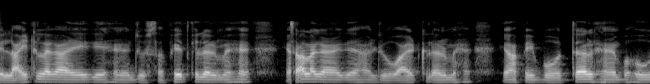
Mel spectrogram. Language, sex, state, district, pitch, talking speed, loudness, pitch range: Hindi, male, Jharkhand, Deoghar, 110 Hz, 205 wpm, -20 LUFS, 105-120 Hz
